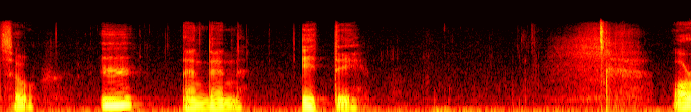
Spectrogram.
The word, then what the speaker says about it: eu: It will become EU, so you will have to write this participe passé form like that. Okay, but you will have to pronounce it U. So remember, main difference or big difference between what you write and what you pronounce. So you write it like that, EU, but then you pronounce it U.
